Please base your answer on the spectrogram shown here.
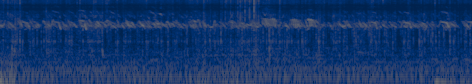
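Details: Chicken chicks chirping in a flock: crisp, high, downslurred peeps overlap densely, a few standing out clearly, with low rustling and a thump near the end.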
